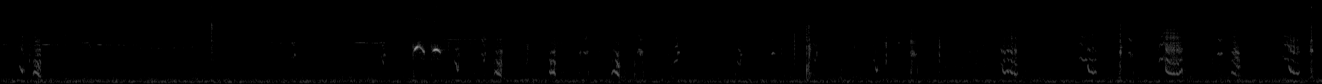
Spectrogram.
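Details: Male partridge, known locally as Dakhni teeter, giving a series of short, harsh, sharp notes. They come in irregular bursts that grow busier after the fourth second. A faint thin whistle sounds early on over a low steady hum.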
